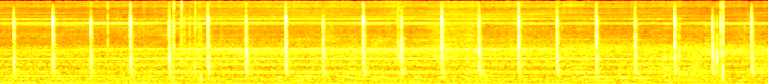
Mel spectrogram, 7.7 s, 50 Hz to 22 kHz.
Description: Sharp MX6240 MX7040 ticking noise from fuser drive gears. Cluster including bearings and gears are bad and needs replacement.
